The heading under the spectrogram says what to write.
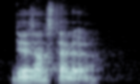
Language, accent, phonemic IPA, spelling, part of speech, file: French, France, /de.zɛ̃s.ta.lœʁ/, désinstalleur, noun, LL-Q150 (fra)-désinstalleur.wav
- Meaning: uninstaller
